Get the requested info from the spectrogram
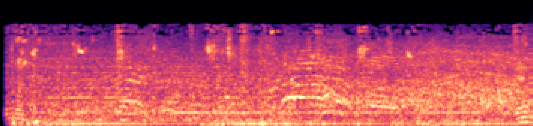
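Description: A basketball dribbled on a hardwood court, a run of repeated bounces.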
